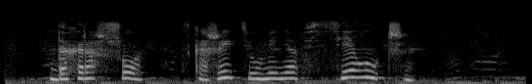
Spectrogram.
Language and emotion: Russian, positive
